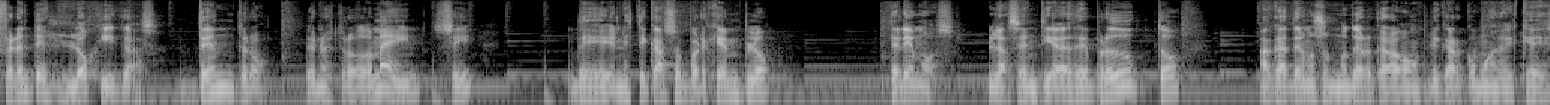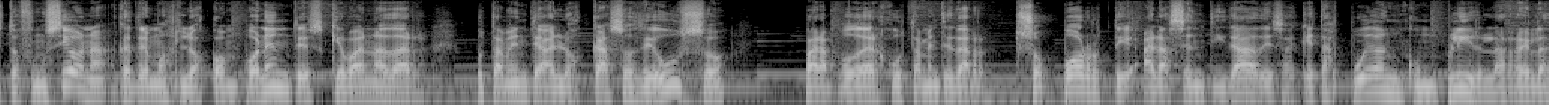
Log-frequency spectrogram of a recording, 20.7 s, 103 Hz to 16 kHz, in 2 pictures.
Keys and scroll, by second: 6.0-8.4 typing, 6.8 Escape, 8.8 Escape, 9.8 j, 10.9 j, 12.0 Escape, 15.6 k.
